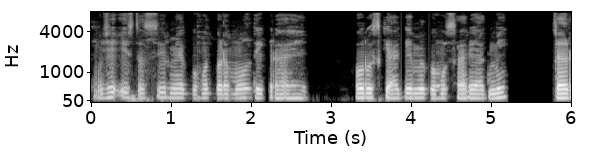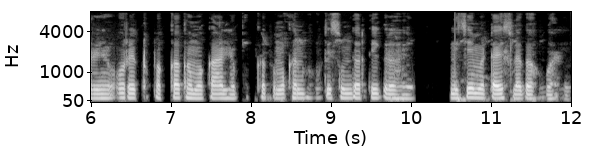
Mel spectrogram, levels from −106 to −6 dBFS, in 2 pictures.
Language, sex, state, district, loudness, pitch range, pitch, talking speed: Hindi, male, Chhattisgarh, Balrampur, -23 LUFS, 140-150 Hz, 145 Hz, 205 wpm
